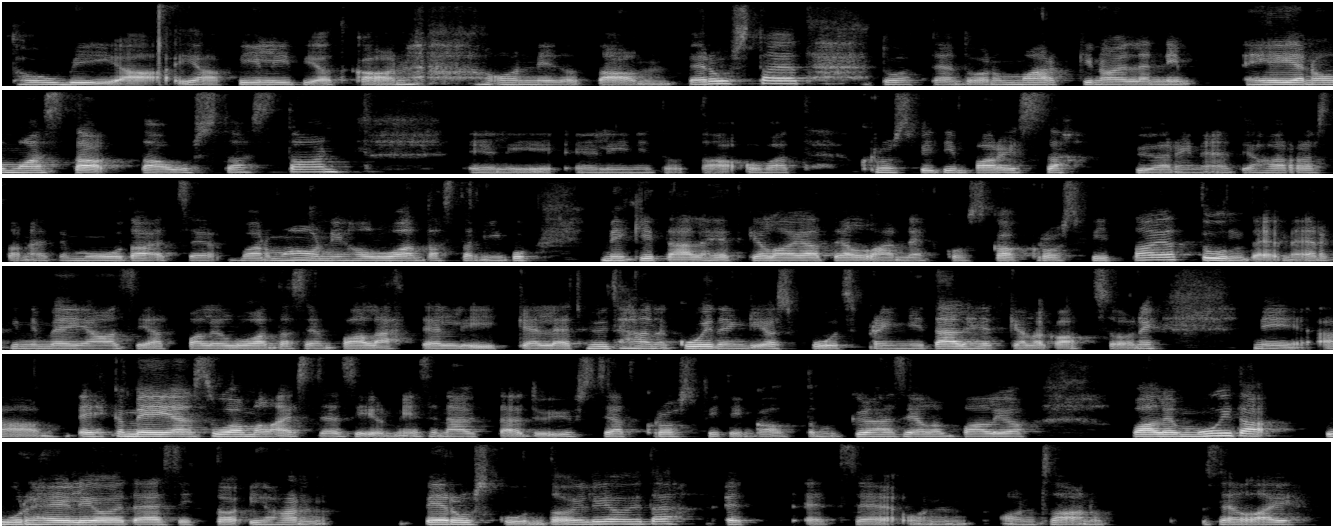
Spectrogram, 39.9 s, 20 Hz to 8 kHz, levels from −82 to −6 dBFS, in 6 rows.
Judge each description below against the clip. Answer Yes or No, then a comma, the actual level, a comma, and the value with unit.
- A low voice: No, medium, 175 Hz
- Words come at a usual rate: Yes, average, 140 wpm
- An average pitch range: No, narrow, 2.2 semitones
